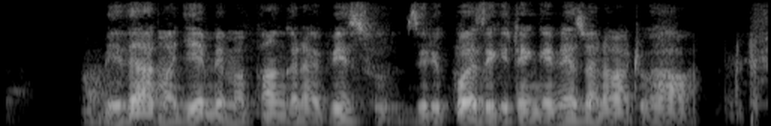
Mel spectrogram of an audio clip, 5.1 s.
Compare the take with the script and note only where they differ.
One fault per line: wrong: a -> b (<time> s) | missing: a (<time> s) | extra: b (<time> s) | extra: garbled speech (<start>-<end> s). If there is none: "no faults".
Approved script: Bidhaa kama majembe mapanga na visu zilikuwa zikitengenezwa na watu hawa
missing: kama (1.0 s)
